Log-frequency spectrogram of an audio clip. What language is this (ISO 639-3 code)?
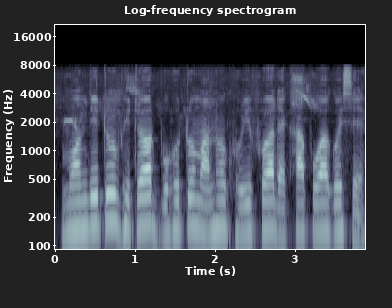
asm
